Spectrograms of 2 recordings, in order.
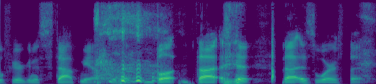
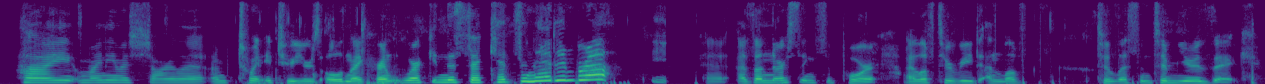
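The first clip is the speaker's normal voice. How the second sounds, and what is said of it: Imitates another person's voice. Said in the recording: “that is probably the worst Charlotte impression I've ever done.”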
